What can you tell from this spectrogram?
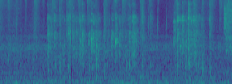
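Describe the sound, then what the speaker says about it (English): Rapid typing on a computer keyboard during a live Summoners War session, a quiet stream of irregular key clicks and taps running continuously, close to the microphone. "Why am I typing to you?"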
